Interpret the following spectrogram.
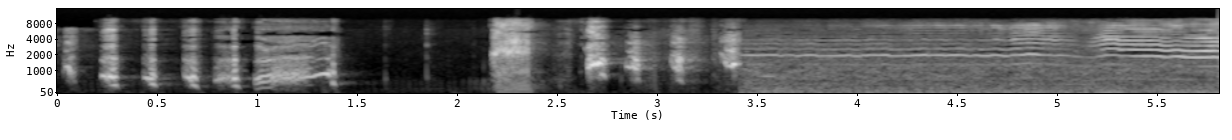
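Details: A domestic cat gives a quick run of short, clipped meows, about five in the first second. A harsher, noisy call follows, then a few more chirp-like meows. Steady broadband noise with a high whining tone takes over from mid-clip.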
